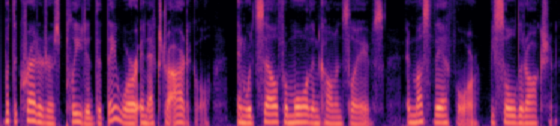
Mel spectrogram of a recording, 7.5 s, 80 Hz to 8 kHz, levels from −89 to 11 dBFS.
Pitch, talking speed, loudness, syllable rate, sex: 165 Hz, 200 wpm, -18 LUFS, 5.7 syllables/s, female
